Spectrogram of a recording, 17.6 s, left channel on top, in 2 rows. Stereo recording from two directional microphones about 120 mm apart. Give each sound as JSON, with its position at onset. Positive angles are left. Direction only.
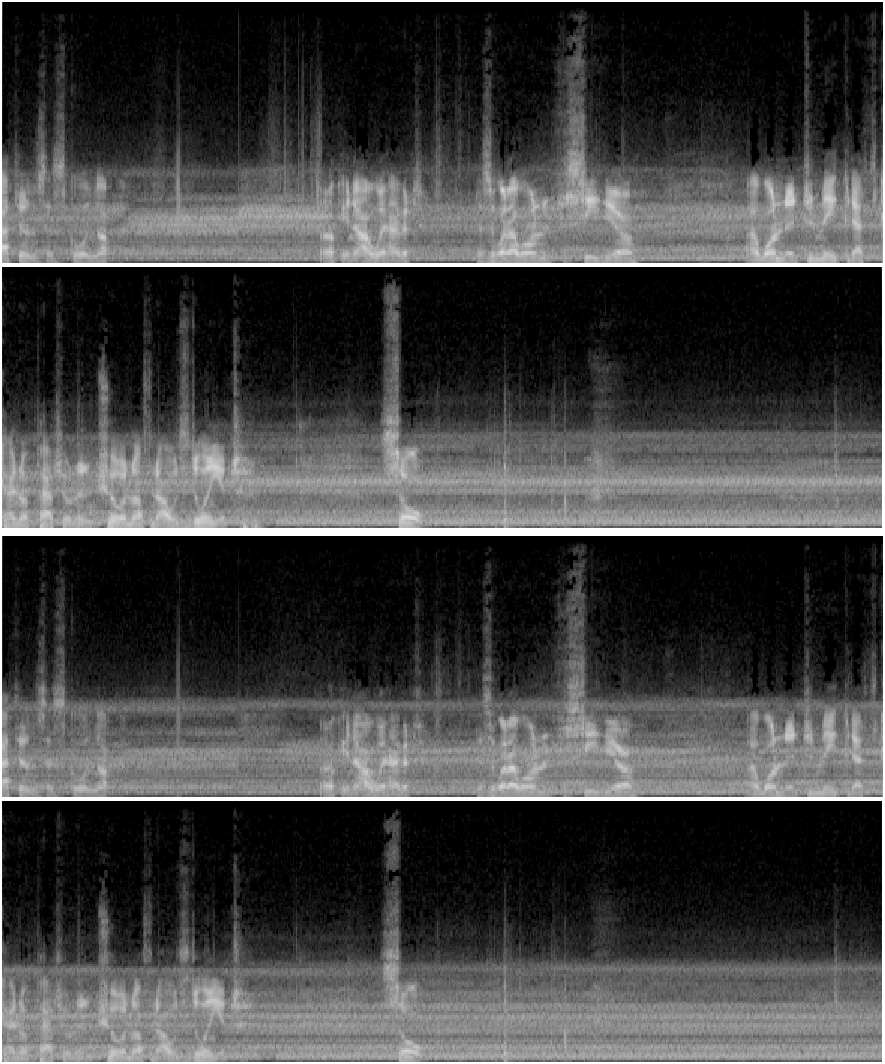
{"t": 3.4, "sound": "speech", "side_deg": 30}
{"t": 7.4, "sound": "speech", "side_deg": 45}
{"t": 12.6, "sound": "speech", "side_deg": 35}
